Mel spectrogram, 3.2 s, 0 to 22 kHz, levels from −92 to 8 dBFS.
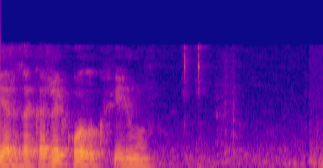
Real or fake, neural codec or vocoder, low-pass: real; none; 7.2 kHz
